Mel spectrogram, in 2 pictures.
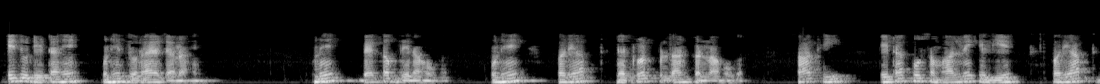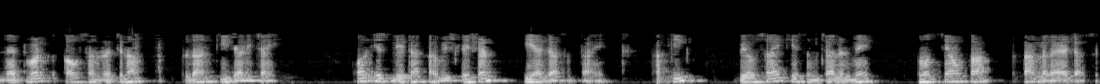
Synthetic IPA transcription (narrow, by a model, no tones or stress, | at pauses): jed͡ʒoːɖeːʈaɦɛ̃ʊnɦẽd̪ʱɔːɾaːjad͡ʒaːnaɦɛː | ʊnɦẽbɛːkəp̚d̪eːnaɦoːɡaː | ʊnɦẽpɐɾjaːp̚t̪neːʈwəɾk̚pɾɐd̪aːnkɐɾnaɦoːɡaː | saːt̪ʰɦi | ɖeːʈakosɐ̃mbʱaːlnekeliepɐɾjaːp̚t̪neːʈwəɾkɔːɾsɐ̃nɾət͡ʃnapɾəd̪aːnkid͡ʒaːnit͡ʃaːɦie | ɔːɾɪsɖeːʈaka̰ʋɪʃleːʃəɽ̃kijad͡ʒaːsɐk̚t̪a̰ɦɛ̰ːt̪aːki | ʋjɐʋsaːikesɐ̃ɲt͡ʃaːlənmẽ | sɐməsjaːõkapɾɐkaːɾlɐɡaːjad͡ʒaːsɐkː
